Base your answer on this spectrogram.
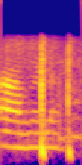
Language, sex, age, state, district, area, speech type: Kannada, female, 18-30, Karnataka, Vijayanagara, rural, conversation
